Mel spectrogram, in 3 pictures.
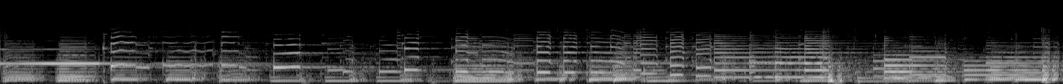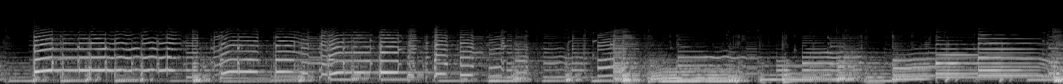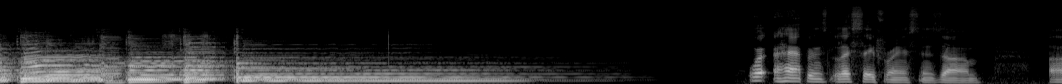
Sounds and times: Steel guitar, slide guitar: 0.0 - 27.0
Bass guitar: 0.0 - 27.1
Distortion: 0.0 - 27.6.

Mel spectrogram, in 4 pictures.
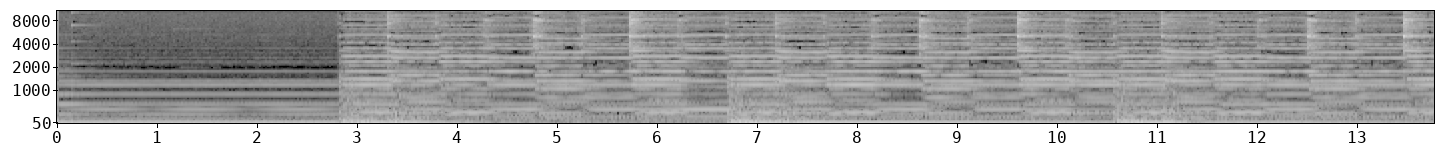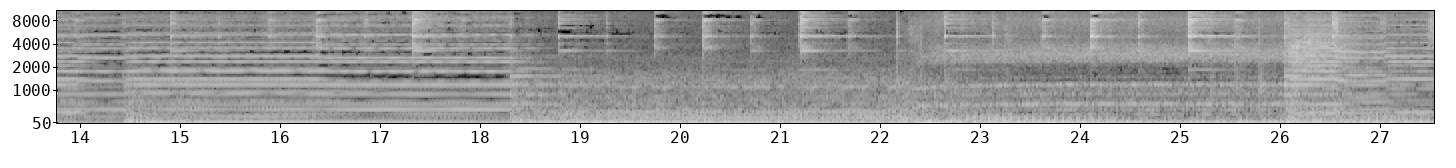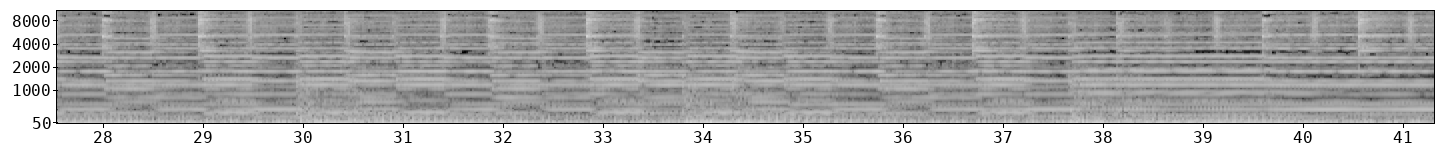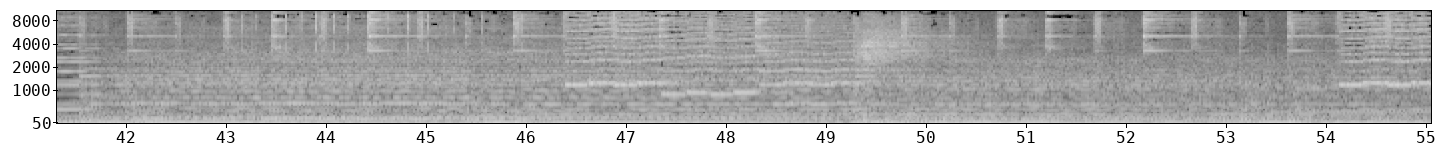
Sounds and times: Music: 0.0 - 55.0.

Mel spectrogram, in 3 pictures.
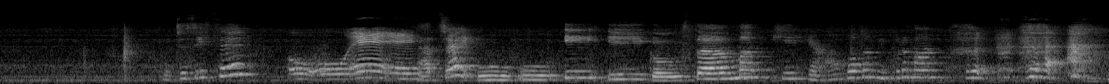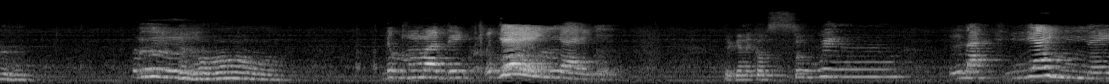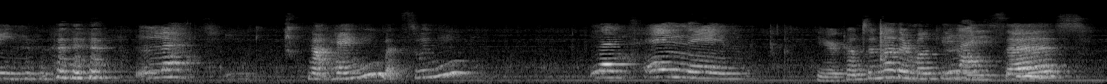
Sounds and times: Conversation: 0.9 - 33.2
Female speech, woman speaking: 1.6 - 2.6, 4.2 - 9.5, 12.8 - 14.1, 18.3 - 20.2, 25.2 - 27.0, 30.3 - 33.1.

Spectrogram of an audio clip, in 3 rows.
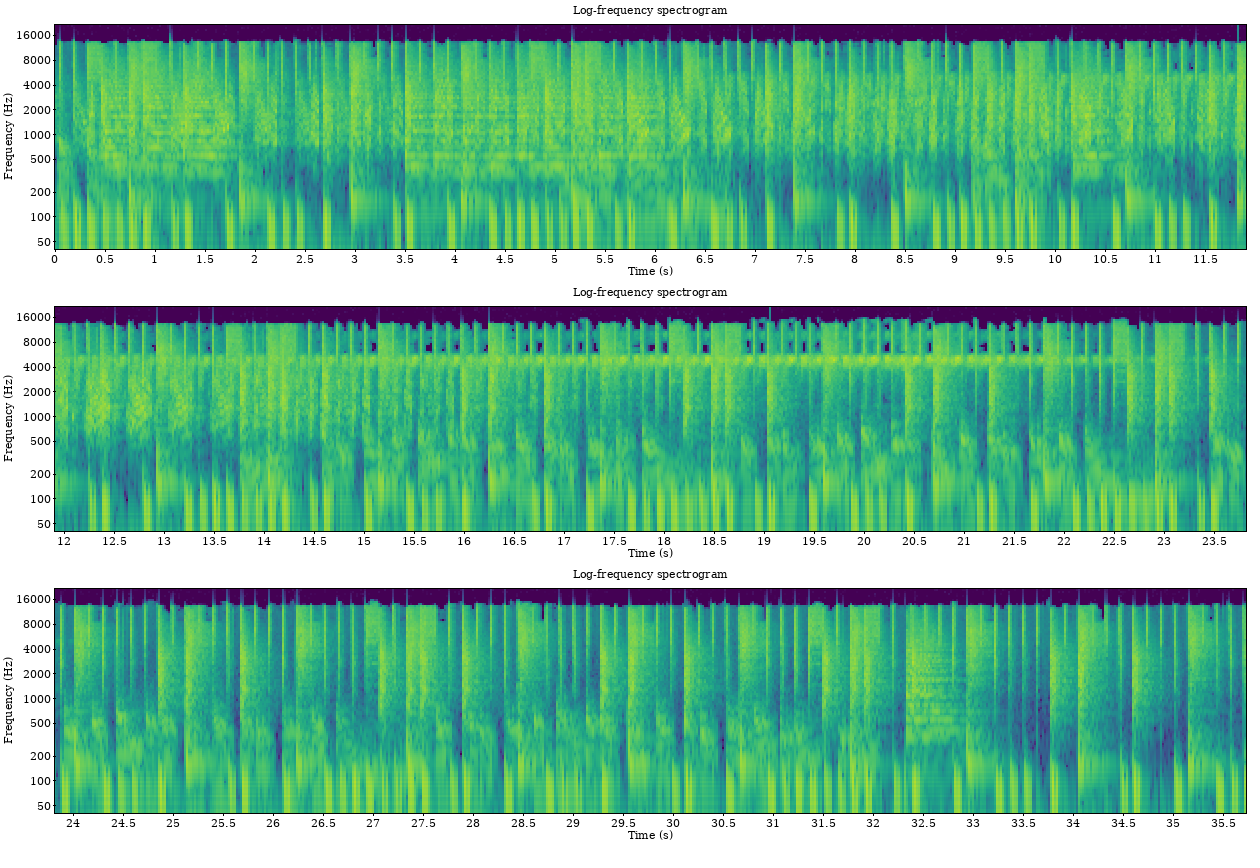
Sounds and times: Music: 0.0 - 35.7.

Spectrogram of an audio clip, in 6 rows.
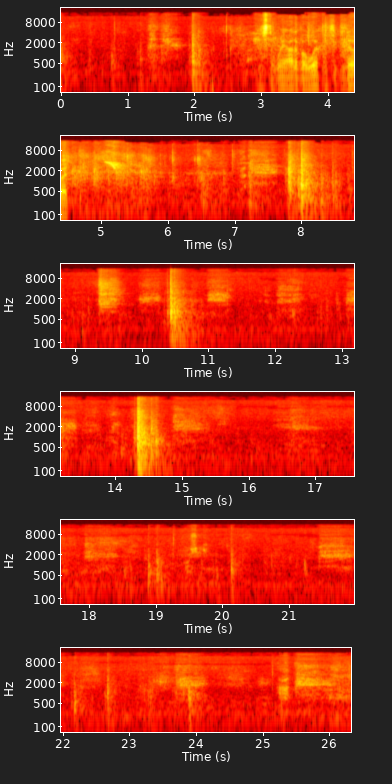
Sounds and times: Inside, large room or hall: 0.0 - 26.3
Slam: 14.3 - 14.8.

